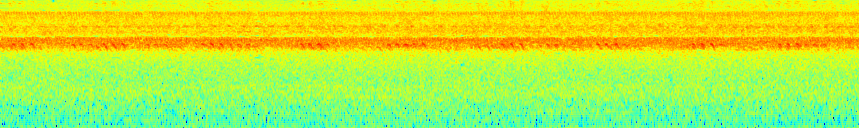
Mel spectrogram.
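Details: High, thin cricket chirps in short bursts about every half second, steady and unbroken, over a soft hiss of wind.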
